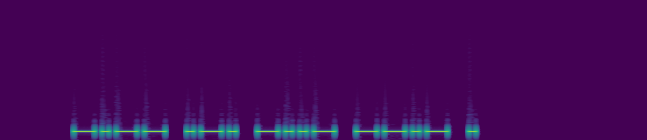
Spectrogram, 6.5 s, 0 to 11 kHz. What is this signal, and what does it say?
Morse code, heard as a keyed tone, about 17 wpm, 700 Hz. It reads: YRXQE
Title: Code Groups - 5 Letters - 17wpm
